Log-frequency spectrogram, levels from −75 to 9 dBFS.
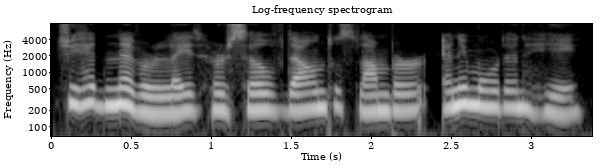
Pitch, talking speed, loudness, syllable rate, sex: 210 Hz, 215 wpm, -16 LUFS, 5.1 syllables/s, female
